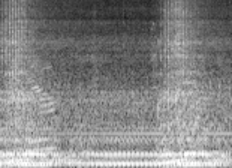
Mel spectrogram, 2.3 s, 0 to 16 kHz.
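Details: 2002 Honda Odyssey revs briefly with a loud, raspy exhaust note; front exhaust pipe replaced two months earlier found broken, caused by worn engine mounts, which need replacing.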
